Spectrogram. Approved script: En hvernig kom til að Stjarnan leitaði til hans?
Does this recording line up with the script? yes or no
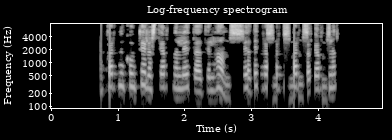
no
